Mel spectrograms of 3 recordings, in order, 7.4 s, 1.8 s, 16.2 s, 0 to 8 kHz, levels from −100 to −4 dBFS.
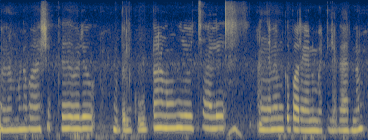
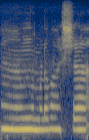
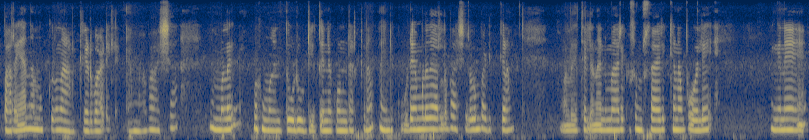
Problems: constant background noise, low volume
